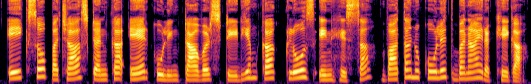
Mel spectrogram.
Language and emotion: Hindi, neutral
